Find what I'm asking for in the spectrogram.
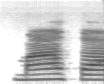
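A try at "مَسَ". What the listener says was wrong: masa, masa, cadel ya, cadel. Masa, masa, cadel. Kayak lidahnya kayak kena api gitu, kayak panas. Masa, masa.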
